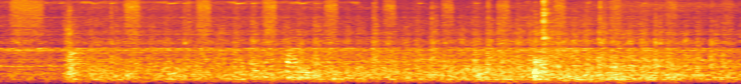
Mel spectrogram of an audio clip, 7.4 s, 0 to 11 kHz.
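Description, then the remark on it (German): A sheet-fed printing press runs steadily at about 5,000 prints per hour as paper feeds through it, a dense mechanical roar and hiss cut by regular, rapid clacks repeating throughout, fairly loud and unbroken for the whole stretch. “Und was Sie jetzt sehen, ist, dann läuft das mit in etwa 5000 Druck in der Stunde, das Papier dadurch.”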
